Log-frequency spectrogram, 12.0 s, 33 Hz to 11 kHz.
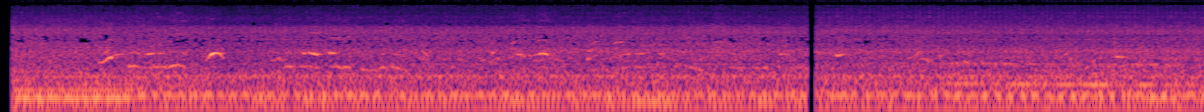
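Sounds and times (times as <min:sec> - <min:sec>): people calling out: 0:01.2 - 0:08.0.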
